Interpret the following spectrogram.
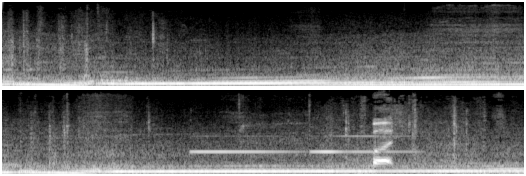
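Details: Girlfriend's car with straight-piped exhaust, muffler removed: loud, raw, raspy exhaust note rising and falling with each rev, no muffling, sounds terrible outside. Straight-piped exhaust.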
